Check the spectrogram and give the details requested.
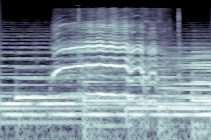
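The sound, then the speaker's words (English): An officer's horse gives a loud whinny lasting about a second, its high pitch rising and wavering before trailing off into a snorting breath. No one speaks. “Do you think we might borrow your horse?”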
